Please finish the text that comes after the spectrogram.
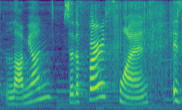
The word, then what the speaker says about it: ramyeon: Now, instant ramen noodles, or ramyeon in Korean, it's pronounced as ramyeon.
